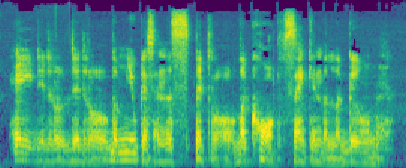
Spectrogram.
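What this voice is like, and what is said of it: Impersonation of an undead voice. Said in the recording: “highly impressed with your impersonation of an undead ... let you hear for yourself how good Zog is”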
